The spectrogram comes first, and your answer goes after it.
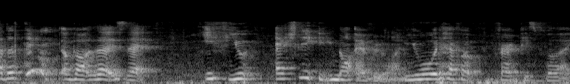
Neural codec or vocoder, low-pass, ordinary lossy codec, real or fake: codec, 16 kHz, 16 kbps, FreqCodec, smaller model; none; none; fake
